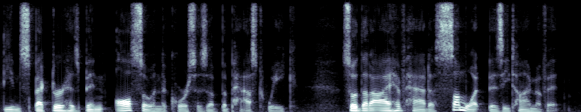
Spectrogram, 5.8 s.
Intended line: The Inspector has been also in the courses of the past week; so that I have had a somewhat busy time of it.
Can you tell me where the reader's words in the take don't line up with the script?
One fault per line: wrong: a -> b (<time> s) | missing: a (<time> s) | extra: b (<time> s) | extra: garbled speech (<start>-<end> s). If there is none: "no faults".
no faults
